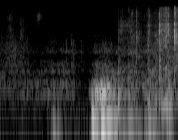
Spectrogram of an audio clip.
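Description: After a near-silent start, foil wrapping on a chocolate Easter egg crinkles loudly, a dense run of crackly, rustling bursts with brighter sharp snaps toward the end.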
